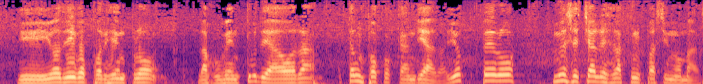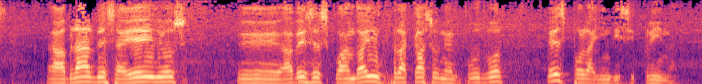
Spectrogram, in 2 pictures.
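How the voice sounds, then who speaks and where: Noticeable background noise runs under the speech. The intonation is lively and the pace moderate. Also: man, fairly high pitch for a man. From Bolivia, Yungas of La Paz (Chulumani). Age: 60s. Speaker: former football organiser. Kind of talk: radio interview. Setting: radio studio.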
